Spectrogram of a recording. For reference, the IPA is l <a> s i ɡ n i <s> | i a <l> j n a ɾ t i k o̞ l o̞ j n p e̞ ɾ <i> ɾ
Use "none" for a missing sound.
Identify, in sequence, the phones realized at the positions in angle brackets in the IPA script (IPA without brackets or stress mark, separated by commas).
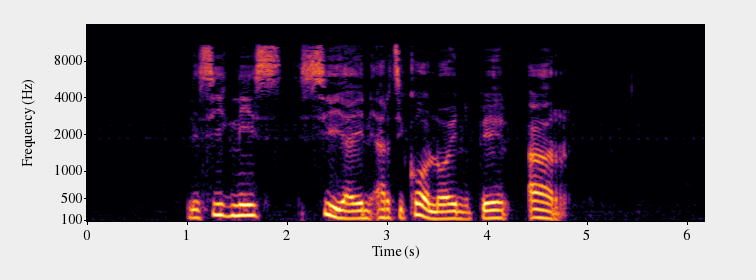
i, sː, none, a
